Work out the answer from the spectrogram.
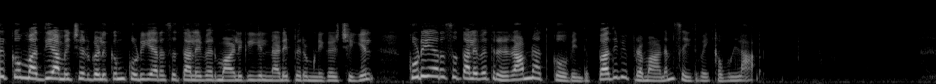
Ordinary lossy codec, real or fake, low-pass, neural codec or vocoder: none; real; 7.2 kHz; none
